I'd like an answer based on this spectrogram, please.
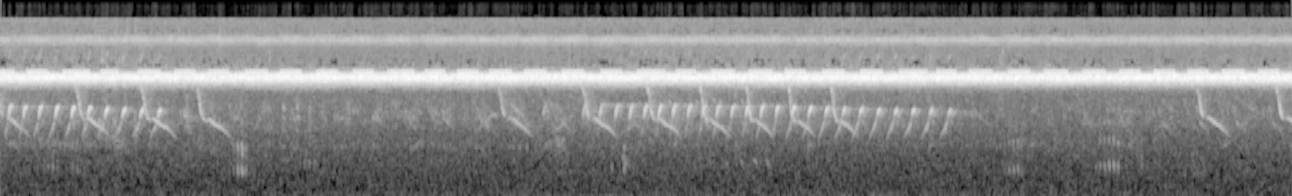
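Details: Twilight crickets hold a constant shrill, ringing drone from start to finish; bird calls break in now and then with rapid bursts of short notes and falling, slurred whistles.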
